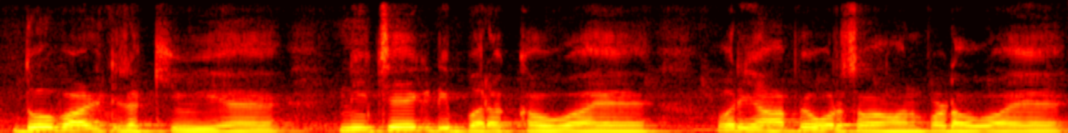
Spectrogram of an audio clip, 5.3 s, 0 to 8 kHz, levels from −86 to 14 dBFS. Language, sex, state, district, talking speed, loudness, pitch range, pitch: Hindi, male, Uttar Pradesh, Shamli, 215 wpm, -13 LUFS, 160-180 Hz, 165 Hz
